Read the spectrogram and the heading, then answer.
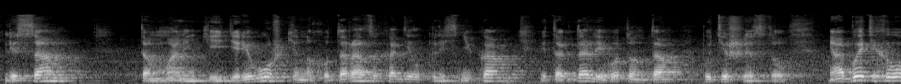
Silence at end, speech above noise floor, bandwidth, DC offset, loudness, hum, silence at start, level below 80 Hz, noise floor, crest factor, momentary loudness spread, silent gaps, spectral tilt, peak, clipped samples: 0 s; 24 dB; 11 kHz; under 0.1%; -19 LUFS; none; 0 s; -50 dBFS; -41 dBFS; 16 dB; 10 LU; none; -6.5 dB/octave; -2 dBFS; under 0.1%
